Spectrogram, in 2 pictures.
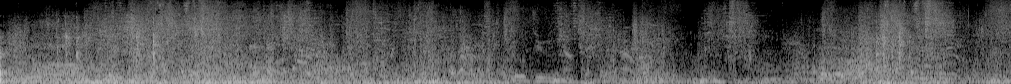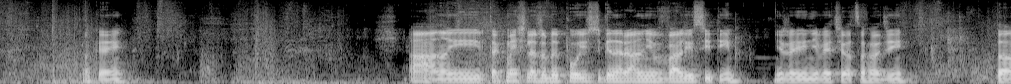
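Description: Game combat sound effects clash and crackle.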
